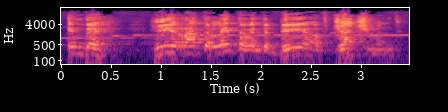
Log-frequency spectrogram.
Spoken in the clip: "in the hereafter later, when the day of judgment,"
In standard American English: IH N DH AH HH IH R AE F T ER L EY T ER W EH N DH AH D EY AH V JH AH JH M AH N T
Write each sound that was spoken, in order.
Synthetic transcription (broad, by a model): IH N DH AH HH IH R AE T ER L EY T ER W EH N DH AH D EY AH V JH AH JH M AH N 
